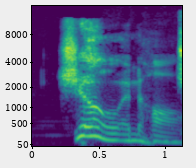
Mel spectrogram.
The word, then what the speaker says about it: Gyllenhaal: It's pronounced Gyllenhaal.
